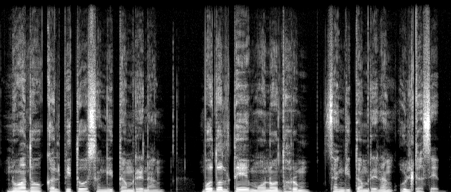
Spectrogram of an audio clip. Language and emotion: Santali, neutral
